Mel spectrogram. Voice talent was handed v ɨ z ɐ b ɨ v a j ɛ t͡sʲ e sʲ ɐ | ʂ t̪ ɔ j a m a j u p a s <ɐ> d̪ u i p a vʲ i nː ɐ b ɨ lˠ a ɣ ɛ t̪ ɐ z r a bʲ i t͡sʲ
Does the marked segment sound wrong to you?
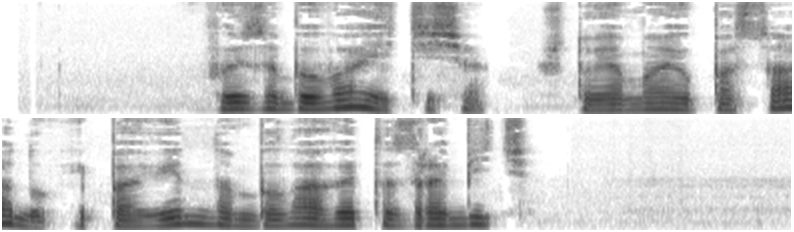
yes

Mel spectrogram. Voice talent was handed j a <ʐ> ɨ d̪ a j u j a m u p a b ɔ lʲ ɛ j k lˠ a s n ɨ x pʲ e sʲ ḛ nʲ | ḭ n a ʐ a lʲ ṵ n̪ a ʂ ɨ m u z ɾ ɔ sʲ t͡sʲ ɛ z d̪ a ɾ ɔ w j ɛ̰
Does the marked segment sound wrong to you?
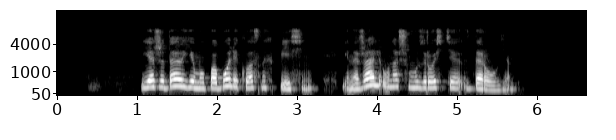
no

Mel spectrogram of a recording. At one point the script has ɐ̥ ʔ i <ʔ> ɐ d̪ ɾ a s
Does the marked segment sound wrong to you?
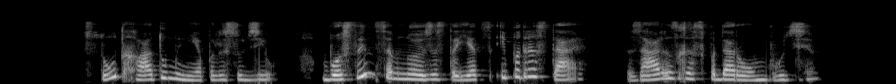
yes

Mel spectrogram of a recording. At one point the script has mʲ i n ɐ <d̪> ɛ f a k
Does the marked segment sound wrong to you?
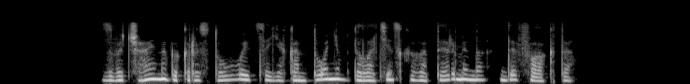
no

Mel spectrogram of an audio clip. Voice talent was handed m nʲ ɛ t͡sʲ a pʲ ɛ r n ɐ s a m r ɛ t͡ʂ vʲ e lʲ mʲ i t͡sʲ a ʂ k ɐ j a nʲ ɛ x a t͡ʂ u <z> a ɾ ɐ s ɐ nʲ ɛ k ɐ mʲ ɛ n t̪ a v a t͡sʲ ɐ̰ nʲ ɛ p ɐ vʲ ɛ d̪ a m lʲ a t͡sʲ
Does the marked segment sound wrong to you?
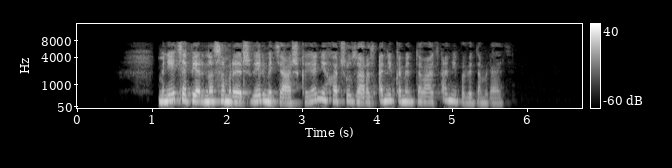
no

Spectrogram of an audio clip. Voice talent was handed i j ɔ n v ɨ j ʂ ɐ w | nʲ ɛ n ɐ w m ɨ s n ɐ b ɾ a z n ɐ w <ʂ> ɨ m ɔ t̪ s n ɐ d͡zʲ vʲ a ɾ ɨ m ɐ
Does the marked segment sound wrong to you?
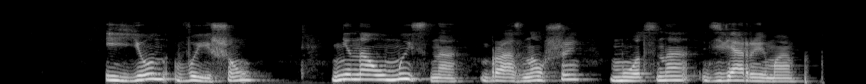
no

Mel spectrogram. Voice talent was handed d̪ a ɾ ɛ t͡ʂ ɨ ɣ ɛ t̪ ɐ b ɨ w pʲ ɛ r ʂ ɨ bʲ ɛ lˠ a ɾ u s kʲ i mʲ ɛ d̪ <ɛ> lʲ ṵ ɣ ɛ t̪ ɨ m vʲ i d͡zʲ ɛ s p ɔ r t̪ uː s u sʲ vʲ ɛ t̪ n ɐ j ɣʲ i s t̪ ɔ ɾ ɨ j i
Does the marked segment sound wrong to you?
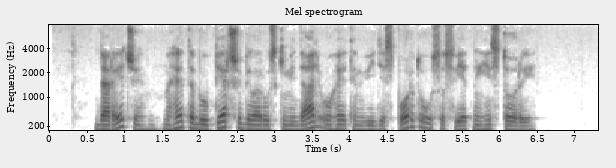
yes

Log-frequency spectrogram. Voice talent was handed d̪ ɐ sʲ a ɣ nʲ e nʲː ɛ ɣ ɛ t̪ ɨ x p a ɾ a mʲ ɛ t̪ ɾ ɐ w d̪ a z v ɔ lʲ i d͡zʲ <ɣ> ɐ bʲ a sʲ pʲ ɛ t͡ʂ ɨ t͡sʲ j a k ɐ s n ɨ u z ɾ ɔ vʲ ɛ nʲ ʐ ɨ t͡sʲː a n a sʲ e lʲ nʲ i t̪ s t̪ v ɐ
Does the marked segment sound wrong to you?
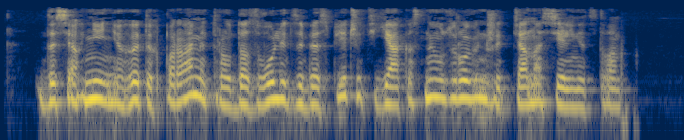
yes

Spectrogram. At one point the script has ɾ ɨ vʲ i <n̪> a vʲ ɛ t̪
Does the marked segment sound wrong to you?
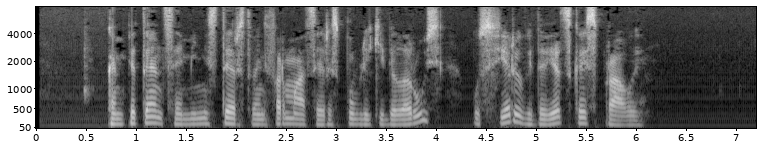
yes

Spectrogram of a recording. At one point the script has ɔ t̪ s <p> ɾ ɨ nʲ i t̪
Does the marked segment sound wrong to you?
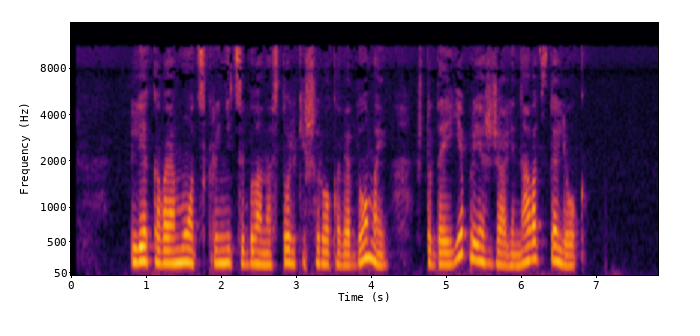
yes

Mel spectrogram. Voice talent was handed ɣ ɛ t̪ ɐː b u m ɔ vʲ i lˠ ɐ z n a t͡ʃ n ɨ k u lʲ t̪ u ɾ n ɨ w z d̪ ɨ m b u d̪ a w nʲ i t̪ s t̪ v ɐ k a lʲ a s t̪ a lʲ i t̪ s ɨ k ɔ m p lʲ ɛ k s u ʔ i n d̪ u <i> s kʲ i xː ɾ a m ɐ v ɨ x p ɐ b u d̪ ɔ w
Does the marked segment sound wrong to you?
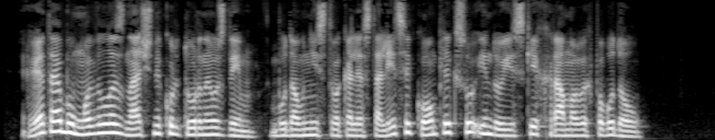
no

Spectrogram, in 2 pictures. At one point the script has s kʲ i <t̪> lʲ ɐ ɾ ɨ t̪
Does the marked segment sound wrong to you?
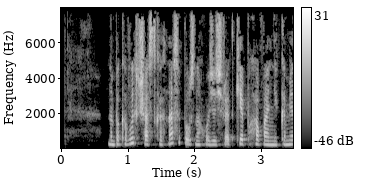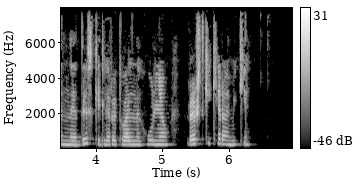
yes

